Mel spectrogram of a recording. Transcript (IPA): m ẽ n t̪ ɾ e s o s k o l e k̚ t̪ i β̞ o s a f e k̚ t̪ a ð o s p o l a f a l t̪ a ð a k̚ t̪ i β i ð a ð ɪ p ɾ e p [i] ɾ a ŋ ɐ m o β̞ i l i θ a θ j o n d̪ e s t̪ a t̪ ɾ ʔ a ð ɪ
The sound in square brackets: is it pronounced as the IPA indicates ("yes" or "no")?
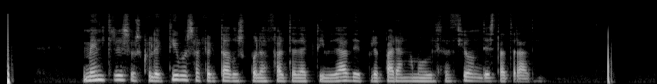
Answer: no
